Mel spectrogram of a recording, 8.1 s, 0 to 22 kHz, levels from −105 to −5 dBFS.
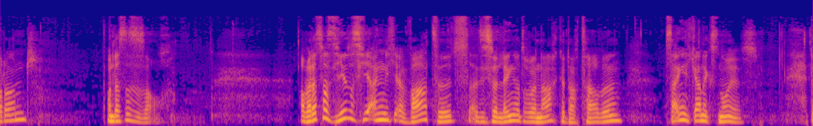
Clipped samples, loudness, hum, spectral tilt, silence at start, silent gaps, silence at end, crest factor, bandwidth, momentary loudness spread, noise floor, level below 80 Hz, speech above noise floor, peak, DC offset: under 0.1%; -31 LUFS; none; -6 dB/octave; 0 s; none; 0.05 s; 22 dB; 13 kHz; 19 LU; -67 dBFS; -74 dBFS; 37 dB; -10 dBFS; under 0.1%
